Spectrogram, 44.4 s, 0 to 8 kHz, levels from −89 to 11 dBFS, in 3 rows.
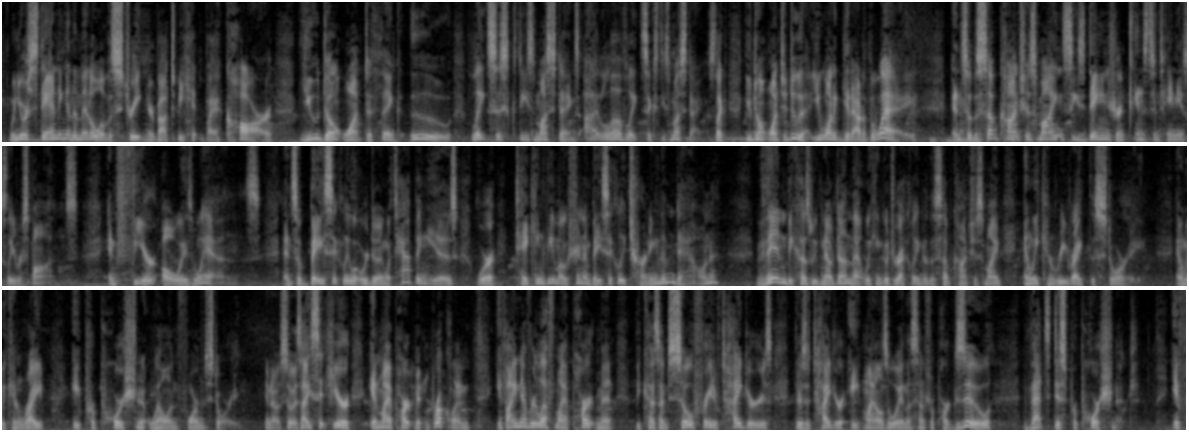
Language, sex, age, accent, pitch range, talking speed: English, male, 30-49, American, 135-175 Hz, 195 wpm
